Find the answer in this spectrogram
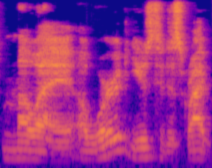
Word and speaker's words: moe: Pronounced moe, a word used to describe character traits that are cute, endearing.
